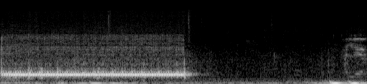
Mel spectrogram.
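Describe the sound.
A telephone tone during the dialling of a number holds steady at one pitch for about two seconds, then cuts off abruptly, leaving faint low background noise.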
